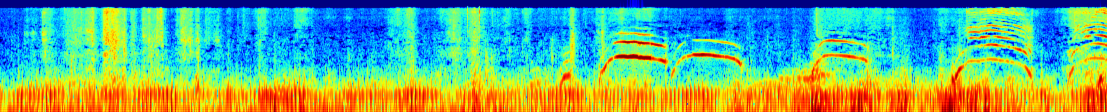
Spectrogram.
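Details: Cat calling, recorded where a mother cat brings prey and calls her kittens; a quiet stretch of low rumbling background, then four clear arched meows in the second half, each rising and falling.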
